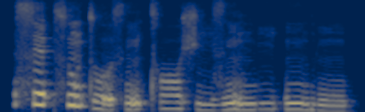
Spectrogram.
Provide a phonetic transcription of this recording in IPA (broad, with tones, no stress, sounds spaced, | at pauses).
s ɛ˦ ʔ sʰ ũ˦˨ t o̰˦˨ ʊ̯ s ĩ˦˨ tʰ ɔ˦ ʃ i˨ z ĩ˦˨ ŋ i˦ ʔ ĩ˦ b ĩ˨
